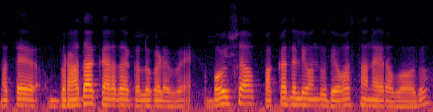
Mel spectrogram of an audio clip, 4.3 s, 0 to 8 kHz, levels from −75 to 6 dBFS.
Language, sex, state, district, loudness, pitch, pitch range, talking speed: Kannada, male, Karnataka, Bangalore, -19 LUFS, 120 Hz, 110-125 Hz, 110 wpm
